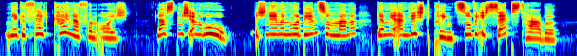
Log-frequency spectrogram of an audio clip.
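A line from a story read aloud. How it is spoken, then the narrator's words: Angry shout. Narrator (German): wurde endlich ärgerlich rief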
